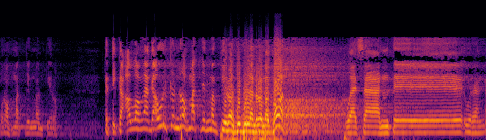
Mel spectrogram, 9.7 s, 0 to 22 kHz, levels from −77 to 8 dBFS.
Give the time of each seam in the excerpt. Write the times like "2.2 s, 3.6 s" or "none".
none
